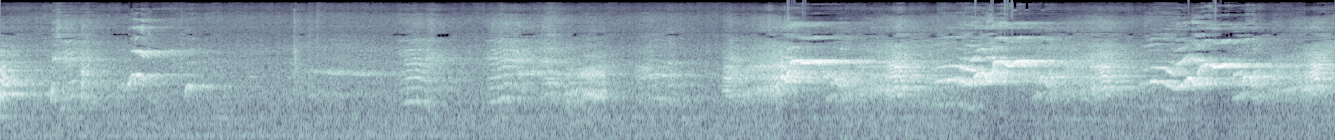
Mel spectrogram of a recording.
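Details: Macaw parrots giving harsh squawking calls, a scattered series early on followed by louder, denser raspy squawks with overlapping voices in the second half.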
